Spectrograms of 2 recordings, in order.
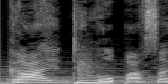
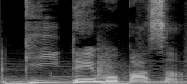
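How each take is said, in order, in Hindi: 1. पहला नाम 'gai' जैसा सुनाई देता है, फिर 'dee'। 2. पहला नाम 'gee' जैसा सुनाई देता है, फिर 'de'। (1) "अक्सर लोग उनके नाम का गलत उच्चारण करते हैं" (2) "असल में फ्रेंच भाषा के उच्चारण के हिसाब से"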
